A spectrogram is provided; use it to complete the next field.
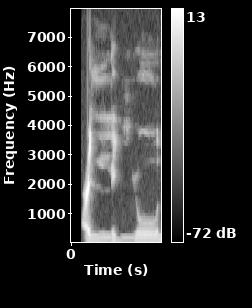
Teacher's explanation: یو واو مدہ ہے، 1 الف کے برابر کھینچ کر پڑھیں گے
